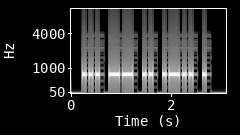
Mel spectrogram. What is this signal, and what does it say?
Morse code, heard as a keyed tone, about 18 wpm, 750 Hz. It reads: SMILE
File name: Archive / 18 WPM / 18WPM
